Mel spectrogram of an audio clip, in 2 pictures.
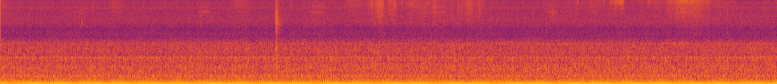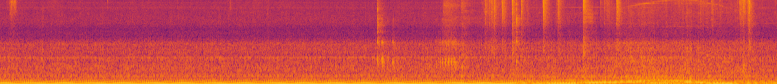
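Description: Bus heard from inside the passenger saloon while driving: a steady low engine and road rumble, with scattered rattles and clicks in the last several seconds and a shift in the engine note near the end.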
